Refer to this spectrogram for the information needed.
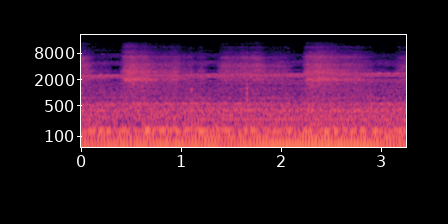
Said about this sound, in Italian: Senti dei, un rantolare dietro di qualcosa che ti sta seguendo.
